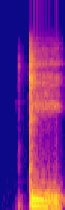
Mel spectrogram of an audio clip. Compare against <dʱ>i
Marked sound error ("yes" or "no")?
yes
